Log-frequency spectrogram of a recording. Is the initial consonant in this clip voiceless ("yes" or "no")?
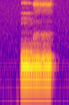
no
